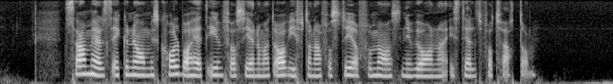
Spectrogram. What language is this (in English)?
Swedish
